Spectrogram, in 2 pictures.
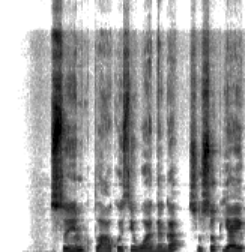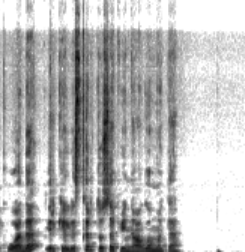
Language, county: Lithuanian, Alytus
